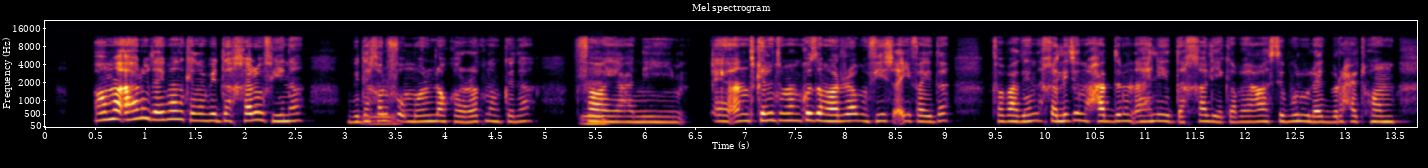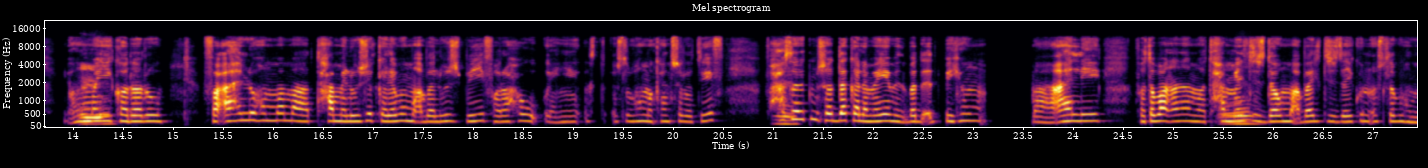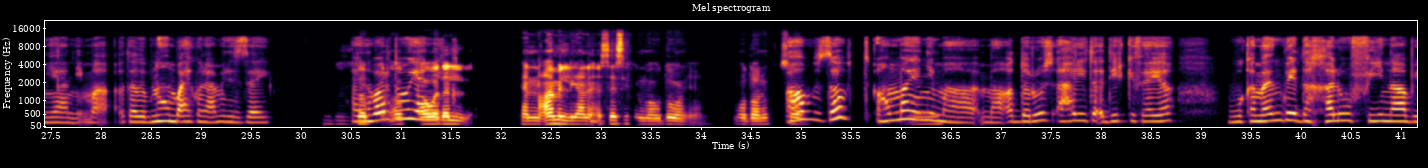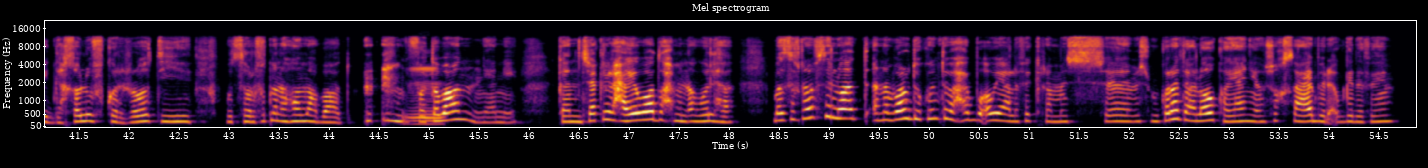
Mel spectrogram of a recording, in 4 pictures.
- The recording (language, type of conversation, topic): Arabic, advice, إزاي أتعامل لما أشوف شريكي السابق مع حد جديد؟
- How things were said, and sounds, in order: tapping; throat clearing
